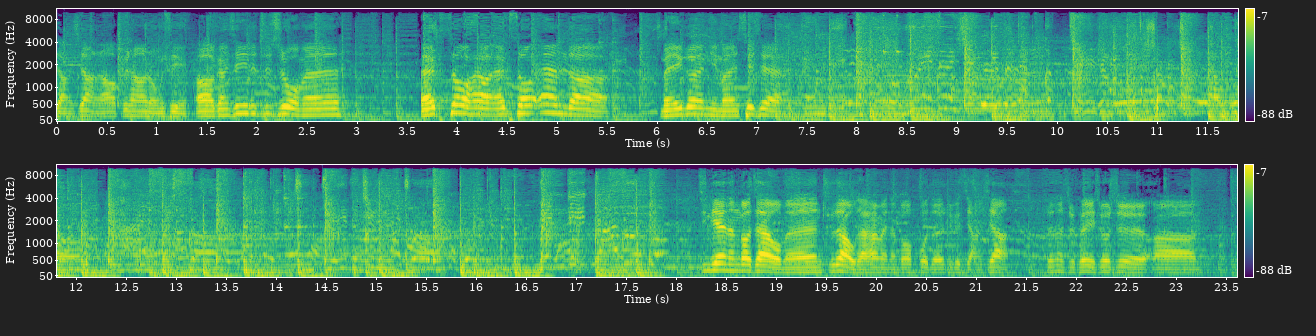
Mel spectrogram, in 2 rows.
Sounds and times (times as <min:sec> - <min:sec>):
Speech: 0:00.0 - 0:02.9, 0:03.6 - 0:07.3, 0:18.3 - 0:23.2
Music: 0:00.0 - 0:23.6.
